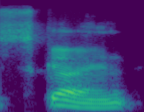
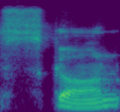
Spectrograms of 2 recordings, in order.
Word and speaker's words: scone: You mentioned scone, again, very popular. Let me show you quickly. Now, people will say, how do you pronounce it? Is it scone or scone?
